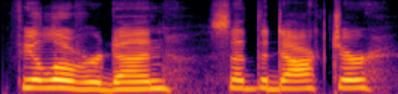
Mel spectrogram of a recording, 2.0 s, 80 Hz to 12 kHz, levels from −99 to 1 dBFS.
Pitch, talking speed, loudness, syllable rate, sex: 230 Hz, 150 wpm, -17 LUFS, 5.3 syllables/s, female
